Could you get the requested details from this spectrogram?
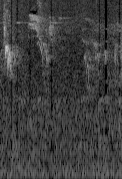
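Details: Sparrows in a large flock in Britain, including recently fledged young, give a few short, high chirps, with one bright note at the start, over a soft hiss of outdoor background noise.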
